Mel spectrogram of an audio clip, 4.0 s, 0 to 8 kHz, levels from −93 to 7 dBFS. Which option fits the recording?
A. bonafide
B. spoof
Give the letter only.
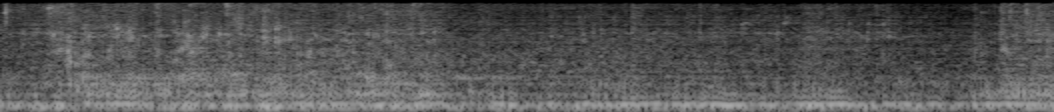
B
